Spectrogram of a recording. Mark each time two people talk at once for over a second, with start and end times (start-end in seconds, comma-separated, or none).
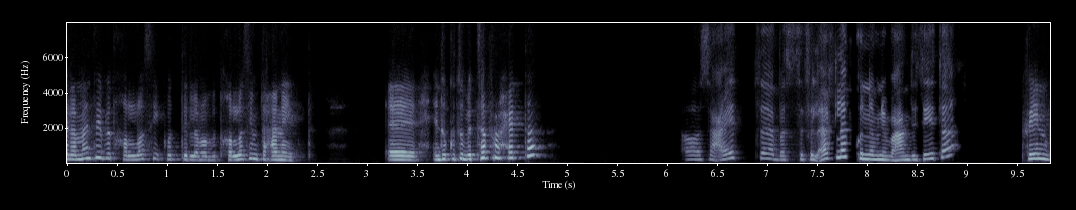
none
